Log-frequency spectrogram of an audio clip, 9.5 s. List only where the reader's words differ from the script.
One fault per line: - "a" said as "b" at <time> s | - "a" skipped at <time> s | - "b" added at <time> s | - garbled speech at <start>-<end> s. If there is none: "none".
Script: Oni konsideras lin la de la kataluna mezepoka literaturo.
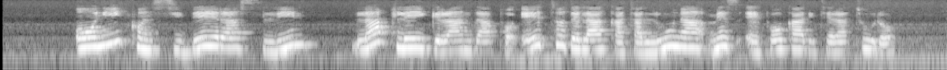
- "plej granda poeto" added at 4.0 s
